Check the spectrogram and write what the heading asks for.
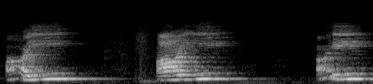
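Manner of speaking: आई repeated slowly, each a clear 'aa-ee' glide; sound drill. Shown as a demonstration. Teacher drilling children on the आई sound, repeated clearly. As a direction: drill आई three times, each one distinct. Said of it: "ई मतलब बड़ी ई".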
